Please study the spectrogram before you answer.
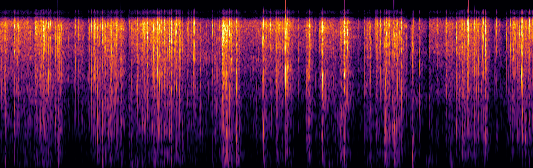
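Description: Fingertips pinch and crinkle the crimped seam of a hollow, partly deflated gold mylar foil balloon. The result is a steady stream of bright, crisp crackling that lasts the whole time, with sharp snaps poking out of the dense rustle and almost no low end.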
